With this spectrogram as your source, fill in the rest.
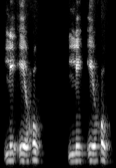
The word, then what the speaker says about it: les héros: important to note that we cannot even say les héros, we say les héros. Why? Because héros is hash aspirate, okay? It is hard. So it is pronounced just like we did for the singular, le héros. And the same thing for the plural, les héros, okay? So it is forbidden to say les héros, very forbidden.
